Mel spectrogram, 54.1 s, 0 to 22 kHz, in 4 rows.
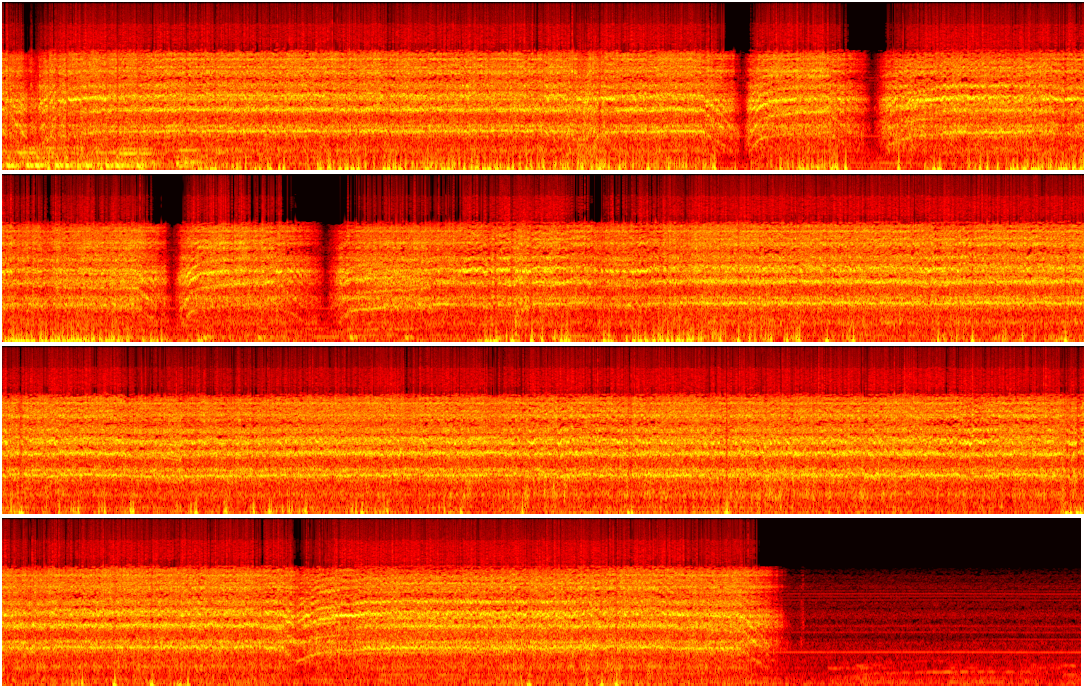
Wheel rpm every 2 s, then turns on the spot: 170, 230, 230, 230, 170, 120, 210, 170, 130, 180, 220, 230, 230, 230, 220, 230, 230, 230, 230, 230, 230, 230, 200, 200, 220, 20, 0.
none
